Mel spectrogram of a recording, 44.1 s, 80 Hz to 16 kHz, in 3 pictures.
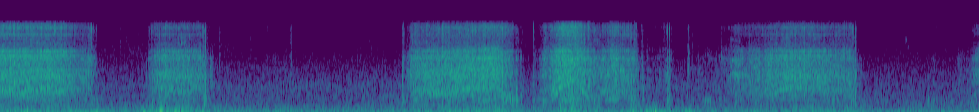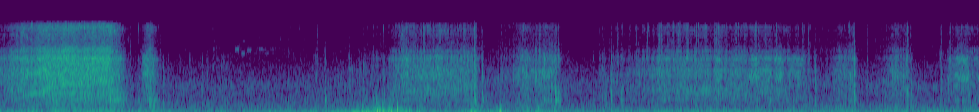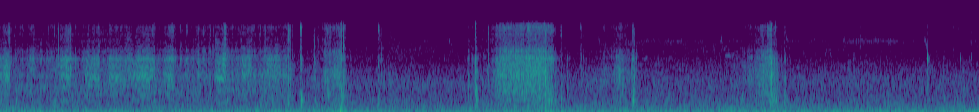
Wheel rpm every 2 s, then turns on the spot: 50, 20, 0, 60, 60, 30, 20, 50, 30, 0, 30, 10, 30, 20, 10, 20, 20, 0, 20, 0, 10, 0.
none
